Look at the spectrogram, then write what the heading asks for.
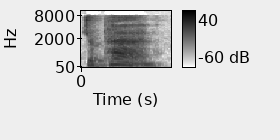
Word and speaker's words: Japan: for example we've got words like Japan and Brazil where the stress comes uh at the end not the beginning so we've got Japan Brazil but we've also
